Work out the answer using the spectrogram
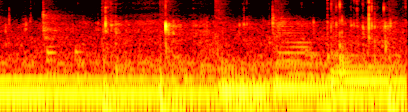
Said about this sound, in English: Now this next episode, I decided to talk about, and excuse me while I chew this popcorn, this shit good as fuck.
